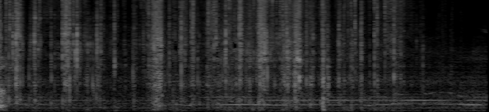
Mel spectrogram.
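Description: Plastic foil wrapper of a football trading-card pack being torn open and crumpled by hand: a dense run of sharp crackles and rustles that thins out in the last couple of seconds.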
